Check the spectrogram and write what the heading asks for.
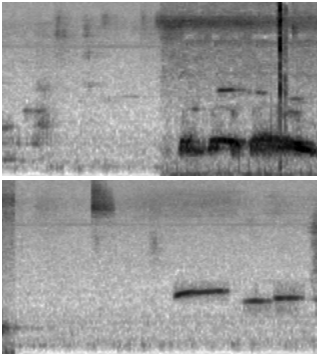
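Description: Spotted dove cooing: a burst of low, wavering coos lasting about a second and a half, cut by one sharp click. A couple of brief, fainter higher notes follow near the end.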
